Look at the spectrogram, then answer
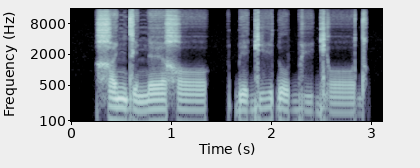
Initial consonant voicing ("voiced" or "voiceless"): voiceless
